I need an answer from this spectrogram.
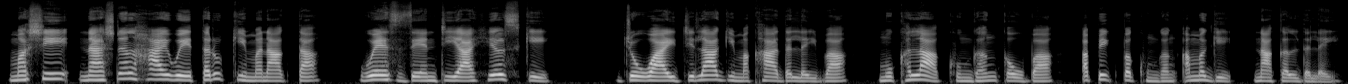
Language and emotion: Manipuri, neutral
